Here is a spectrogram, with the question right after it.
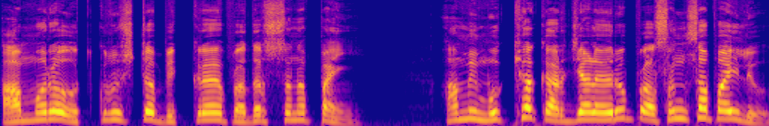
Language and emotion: Odia, happy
